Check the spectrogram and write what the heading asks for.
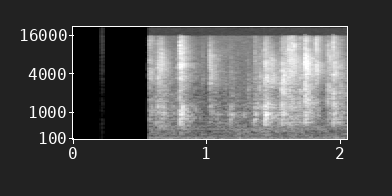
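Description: Faint handling noise starting about half a second in: light clicks and rustling of a jacket as a person moves back from the camera and settles into a chair.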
